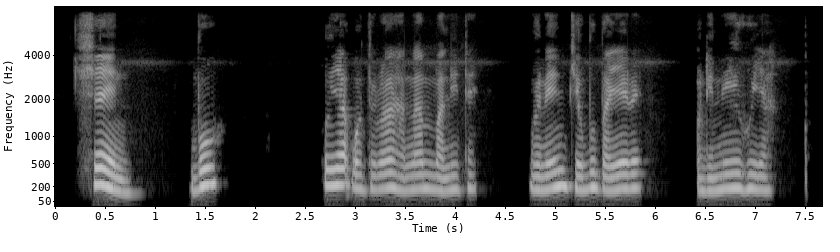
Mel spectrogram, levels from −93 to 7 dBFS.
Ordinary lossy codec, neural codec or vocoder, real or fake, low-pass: none; none; real; 7.2 kHz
